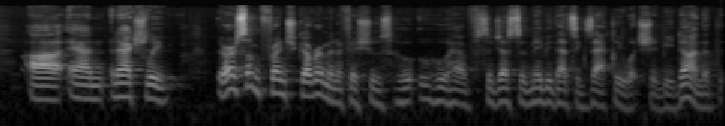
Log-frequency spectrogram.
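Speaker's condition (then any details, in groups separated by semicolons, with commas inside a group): No condition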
